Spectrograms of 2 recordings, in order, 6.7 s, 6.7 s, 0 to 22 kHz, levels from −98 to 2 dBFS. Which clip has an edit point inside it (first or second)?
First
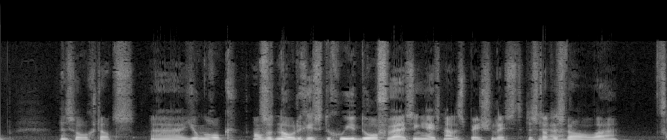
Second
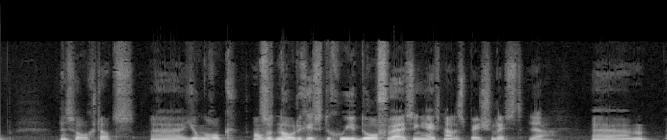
first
